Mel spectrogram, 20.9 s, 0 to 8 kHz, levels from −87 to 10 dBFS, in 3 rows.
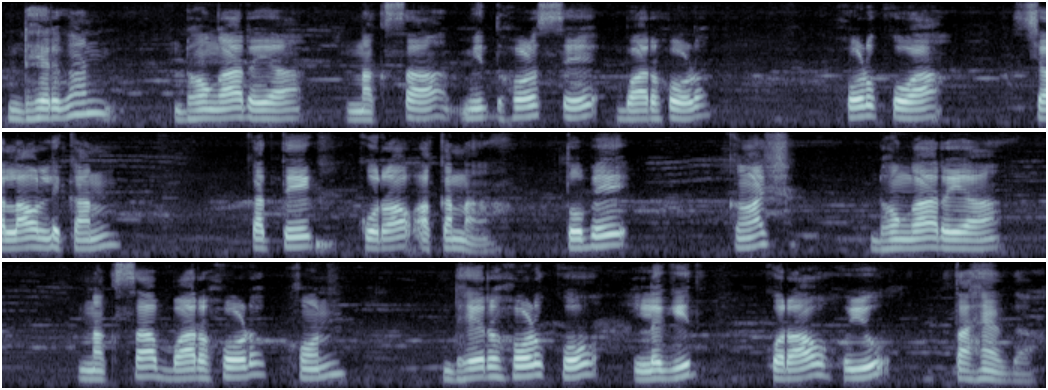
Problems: constant background noise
